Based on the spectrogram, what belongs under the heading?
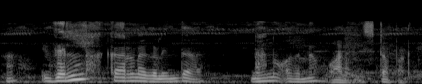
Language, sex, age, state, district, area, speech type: Kannada, male, 30-45, Karnataka, Koppal, rural, spontaneous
